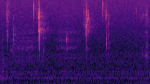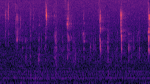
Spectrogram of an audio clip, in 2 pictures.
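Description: A person chewing a bite of Ponderosa lemon rind with its thick pith, giving irregular small crunches and clicks over a faint steady hum.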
